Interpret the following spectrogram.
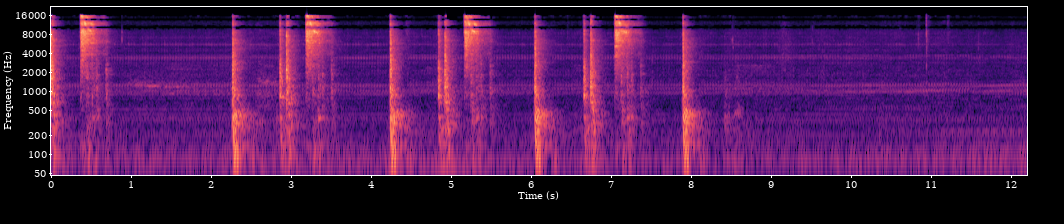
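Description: About a dozen sharp thumps, many in quick pairs, over the first eight seconds: a padded chiropractic adjusting table taking a series of fast downward thrusts as the chiropractor adjusts the patient's pelvis, sacrum and lower back.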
